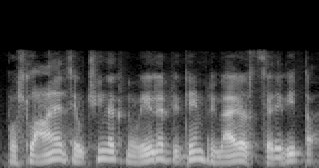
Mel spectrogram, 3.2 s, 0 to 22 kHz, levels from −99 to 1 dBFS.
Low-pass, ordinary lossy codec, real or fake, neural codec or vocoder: 7.2 kHz; none; fake; codec, 16 kHz, 1 kbps, FreqCodec, larger model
